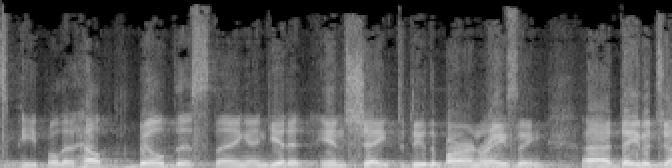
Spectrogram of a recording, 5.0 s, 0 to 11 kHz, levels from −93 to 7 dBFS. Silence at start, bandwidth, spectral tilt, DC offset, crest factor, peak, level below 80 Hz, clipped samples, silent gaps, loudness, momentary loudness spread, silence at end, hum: 0 s; 11 kHz; -5.5 dB/octave; 0.4%; 10 dB; -2 dBFS; -42 dBFS; under 0.1%; none; -12 LUFS; 5 LU; 0 s; none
